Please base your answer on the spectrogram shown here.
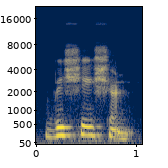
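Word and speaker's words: विशेषण: Okay, if you remember the alphabets and we talked about the consonants, that sh and sh, they both are written in different ways, but they are pronounced almost the same.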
